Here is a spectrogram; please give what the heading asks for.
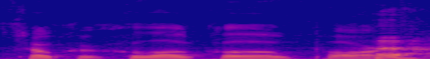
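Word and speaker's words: Choccolocco Park: Y'all pronounce that for me. What's that park? Chocoloco Park.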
